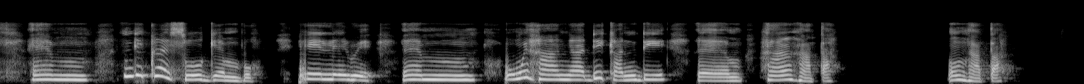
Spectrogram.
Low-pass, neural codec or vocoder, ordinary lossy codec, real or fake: 7.2 kHz; codec, 24 kHz, 3.1 kbps, DualCodec; none; fake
